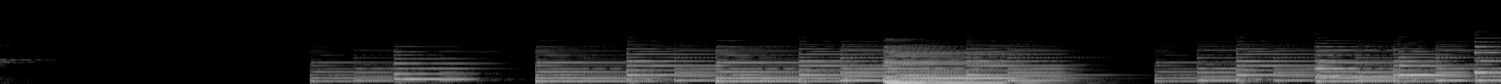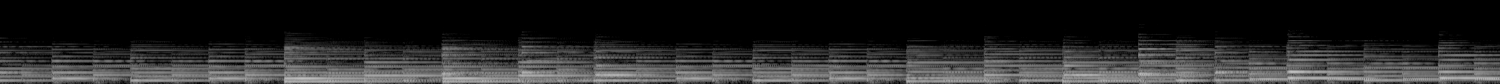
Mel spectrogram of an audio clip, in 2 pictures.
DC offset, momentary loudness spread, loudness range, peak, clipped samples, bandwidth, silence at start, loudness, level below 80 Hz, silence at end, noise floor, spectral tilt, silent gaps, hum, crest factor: under 0.1%; 10 LU; 9 LU; -10 dBFS; under 0.1%; 4.8 kHz; 3.1 s; -27 LUFS; -38 dBFS; 0 s; -86 dBFS; -11 dB/octave; none; none; 18 dB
